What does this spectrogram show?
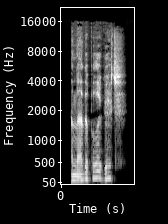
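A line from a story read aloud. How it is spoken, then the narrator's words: Dejected voice. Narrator (Russian): упавшим голосом отозвалась Гринет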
